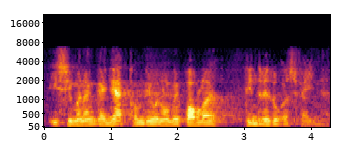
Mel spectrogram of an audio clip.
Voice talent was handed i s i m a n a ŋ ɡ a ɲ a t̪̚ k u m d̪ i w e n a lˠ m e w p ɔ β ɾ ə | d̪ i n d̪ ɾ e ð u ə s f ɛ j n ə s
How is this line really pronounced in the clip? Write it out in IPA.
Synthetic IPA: i s i m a n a ŋ ɡ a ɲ a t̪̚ k ɔ m d̪ i w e n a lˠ m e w p ɔ β l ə | t̪ i n d̪ ɾ e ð u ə s f ɛ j n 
